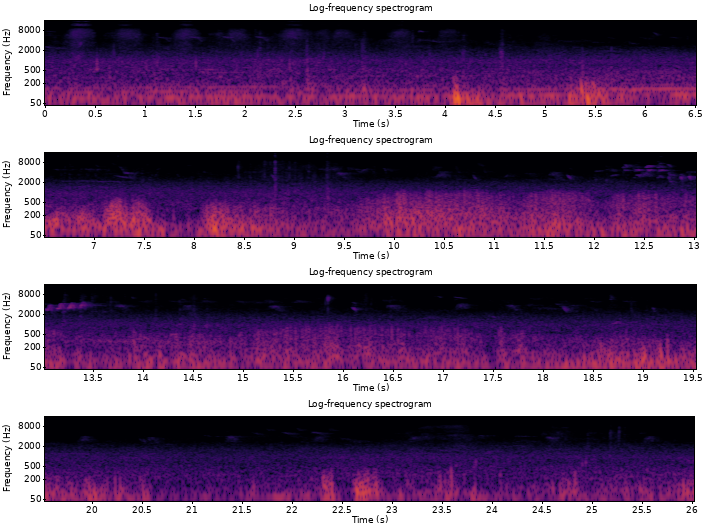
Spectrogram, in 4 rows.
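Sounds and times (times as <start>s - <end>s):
small birds chirping: 0.0s - 19.3s.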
